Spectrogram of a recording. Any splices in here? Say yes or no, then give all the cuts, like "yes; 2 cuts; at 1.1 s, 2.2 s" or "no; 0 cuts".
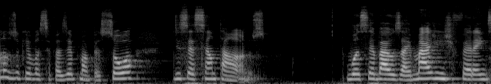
no; 0 cuts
